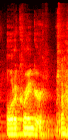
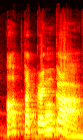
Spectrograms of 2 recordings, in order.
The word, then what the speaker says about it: Ottakringer: How do you say that in Austrian? Ottakringer. There you go. That's how you say it in Austrian. Ottakringer.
